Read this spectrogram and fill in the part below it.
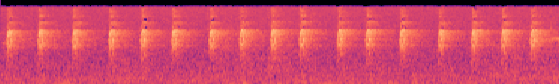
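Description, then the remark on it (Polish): A great spotted woodpecker parent gives its alarm call at the sight of two people near its young hidden in a tree hole, a steady run of about fourteen sharp, high-pitched 'kik' notes, each loud and abrupt, repeated at an even, rapid pace with no voices. “dzięcioł duży, który na widok dwóch osobników z gatunku Homo sapiens, czyli pana Michała i mnie w pobliżu jego dzieci schowanych w dziupli, podniósł alarm”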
